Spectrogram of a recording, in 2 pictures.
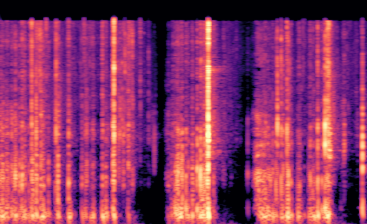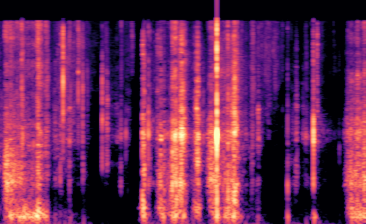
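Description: A solid black bar of soap is scraped and carved with a metal utility knife blade, and shavings crumble off. Bursts of dry, crunchy scraping and crackling come in irregular bursts separated by short pauses, with a bright, gritty texture.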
